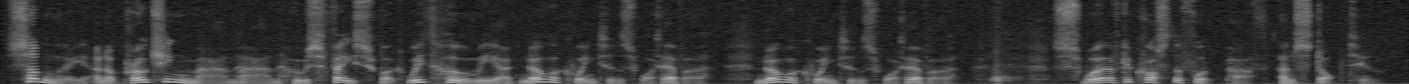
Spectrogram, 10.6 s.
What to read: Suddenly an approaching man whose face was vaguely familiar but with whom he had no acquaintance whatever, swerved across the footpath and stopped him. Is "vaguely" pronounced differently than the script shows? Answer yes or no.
yes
